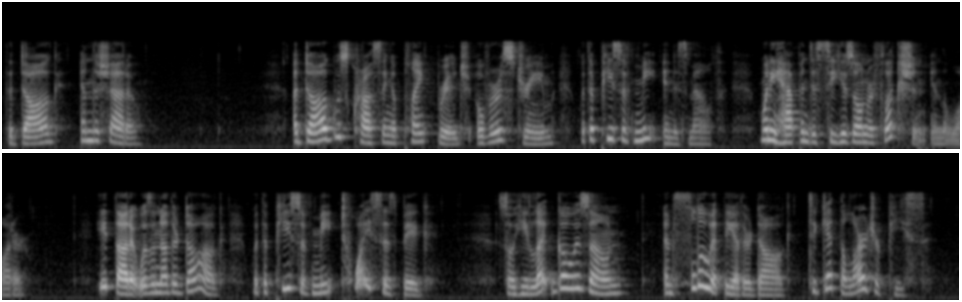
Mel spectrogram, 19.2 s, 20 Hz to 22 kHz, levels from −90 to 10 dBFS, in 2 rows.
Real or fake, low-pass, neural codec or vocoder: real; 7.2 kHz; none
